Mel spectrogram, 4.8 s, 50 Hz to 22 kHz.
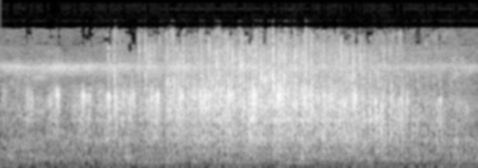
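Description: A 1983 Australian Open semi-final crowd claps continuously, a broad, dense wash of applause that swells gently toward the middle and holds steady throughout.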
